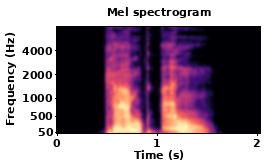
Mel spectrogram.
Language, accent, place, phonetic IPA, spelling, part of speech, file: German, Germany, Berlin, [ˌkaːmt ˈan], kamt an, verb, De-kamt an.ogg
- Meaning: second-person plural preterite of ankommen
